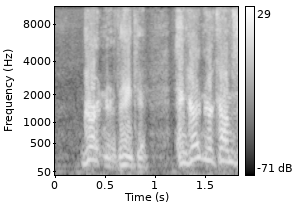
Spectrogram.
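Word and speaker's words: Gerstner: And they brought in what I want to pronounce his name was Gastner, the gentleman who came in who was like the major turnaround guy. What's his name? Gertner.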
